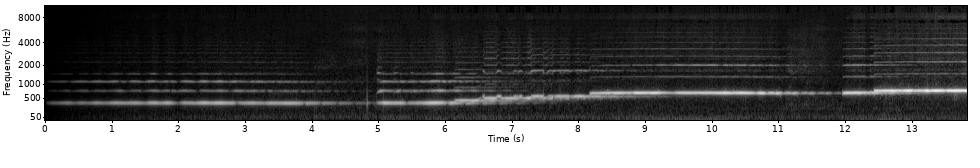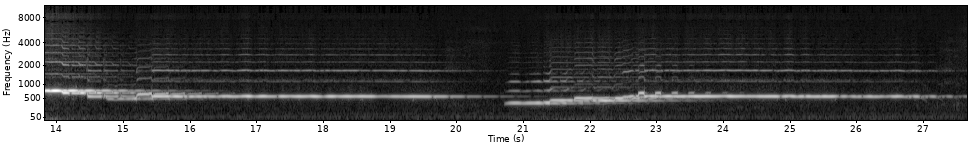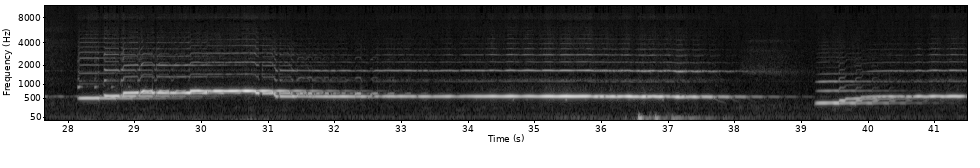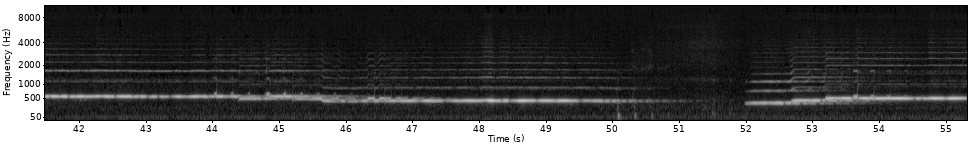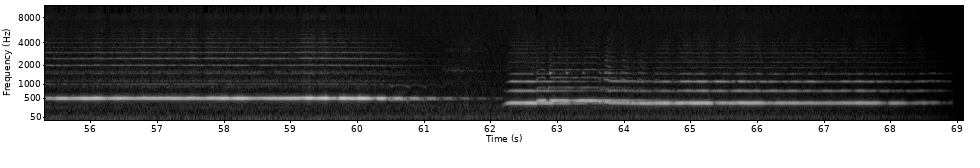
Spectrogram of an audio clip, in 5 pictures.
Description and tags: Native American Style Flute in F#4.
This is an excerpt (the last few phrases) of a piece that I played at my sister in law's funeral. I was ask to come up with a piece by her children. She was a simple person so I provided a simple piece. They liked it and I guess that is what counts. Hope you like it too.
